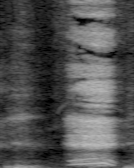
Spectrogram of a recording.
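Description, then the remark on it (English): A single sharp, strained gasp for air, a raspy inhaled breath with a rising pitch, lasting under half a second, fairly loud. A person's voice imitates the gasp of someone who has been stabbed. “You don't make noise. You know, he goes, you gasp for air.”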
